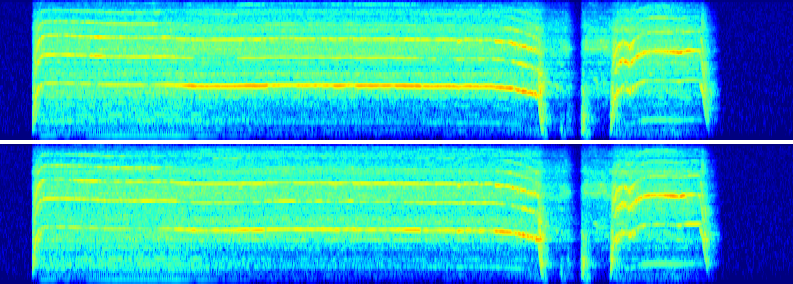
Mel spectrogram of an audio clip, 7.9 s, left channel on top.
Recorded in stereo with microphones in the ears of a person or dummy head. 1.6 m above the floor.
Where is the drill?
15° right (ahead or behind), 3 m.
